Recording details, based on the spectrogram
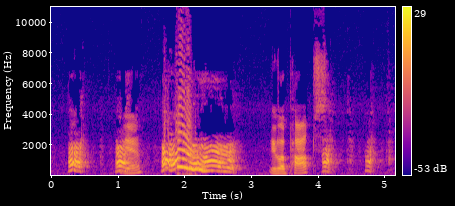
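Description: An Alaskan Malamute 'talks' in wavering, drawn-out howls that rise and fall like speech.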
